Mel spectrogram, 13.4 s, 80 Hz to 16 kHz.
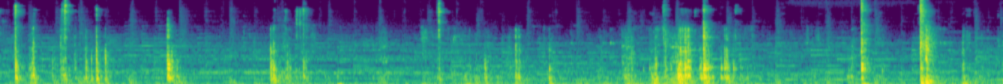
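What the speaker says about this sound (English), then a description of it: "Let's see if we can get these with the multi-grips." Multi-grip pliers working at bolts on a Land Rover D3/D4 during rear A/C evaporator replacement, an irregular run of close metallic clicks, taps and ratcheting clinks with pauses between.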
